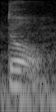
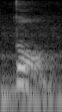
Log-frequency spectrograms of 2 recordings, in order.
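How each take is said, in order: First: The consonant sounds light, like English door. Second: The consonant sounds heavy and thick. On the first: The speaker calls it wrong. "your tongue cannot be on the front. Dho, like open the Dho. That is wrong" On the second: The speaker calls it right. "It has to be on the right side. It has a heavier weightage"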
